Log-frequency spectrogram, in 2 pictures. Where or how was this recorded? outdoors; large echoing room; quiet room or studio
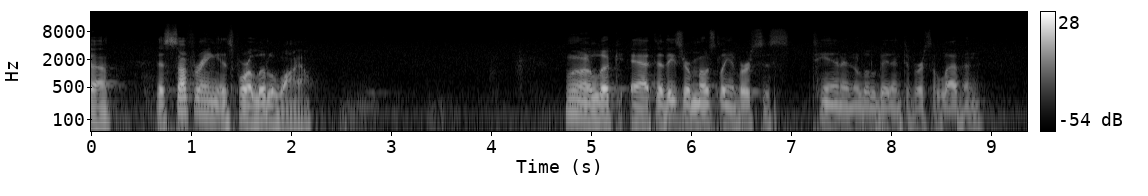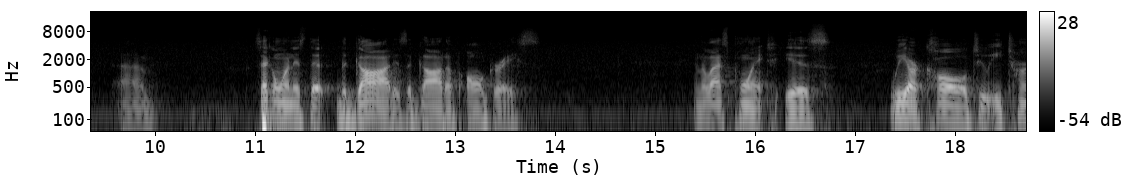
large echoing room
